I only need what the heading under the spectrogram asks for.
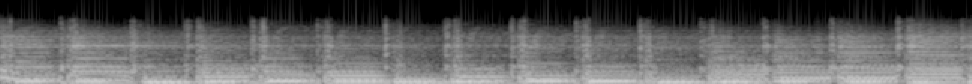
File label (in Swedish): Popmusik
